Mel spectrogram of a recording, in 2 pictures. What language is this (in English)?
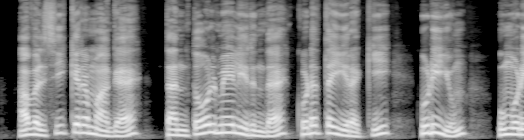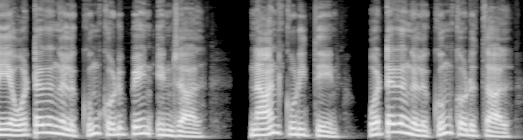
Tamil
